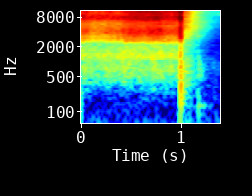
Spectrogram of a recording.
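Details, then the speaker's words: Air charging a SureShot 32oz pressure sprayer from a compressor set at about 100 PSI: a sharp, steady hiss for about a second, then it cuts off, as air leaks past a fitting not tightened all the way. "see, this one's leaking a little. Okay, I didn't have that tight all the way."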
